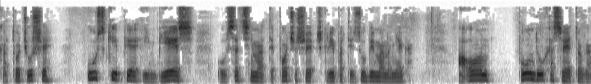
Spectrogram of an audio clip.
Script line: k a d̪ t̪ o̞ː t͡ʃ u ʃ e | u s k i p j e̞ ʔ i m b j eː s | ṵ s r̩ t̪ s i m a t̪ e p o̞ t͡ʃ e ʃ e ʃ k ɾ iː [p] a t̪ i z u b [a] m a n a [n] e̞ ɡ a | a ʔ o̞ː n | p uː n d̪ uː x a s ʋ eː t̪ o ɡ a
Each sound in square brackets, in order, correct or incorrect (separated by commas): correct, incorrect, incorrect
